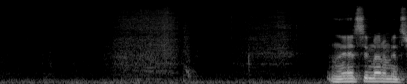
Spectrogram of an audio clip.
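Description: Small plastic beads slide and rustle inside a tilted plastic bucket.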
